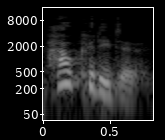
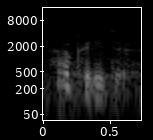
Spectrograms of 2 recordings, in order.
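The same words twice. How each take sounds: First: Said in the usual way. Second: Dropped almost to a murmur, pitch low; softly wondering aloud; hushed repeat. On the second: Acted. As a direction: let the question sink, barely voiced. Preacher repeats the question, then drops to near-silent.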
